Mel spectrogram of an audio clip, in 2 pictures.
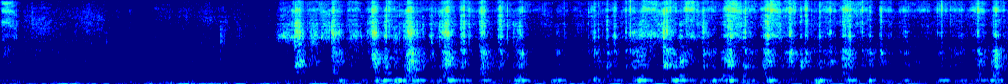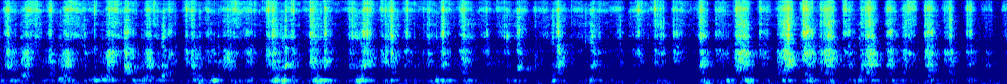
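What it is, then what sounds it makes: Scratch-art card being scratched. A wooden stylus scratches the lower left leaves into a flat, black-coated scratch-art paper card. After about two seconds of near quiet, a steady run of dense, fine, dry scratching strokes begins, bright and papery with a low hum underneath, and continues to the end.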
